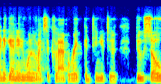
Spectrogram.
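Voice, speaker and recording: A man's very deep, low voice with vocal fry, a bright, sharp tone, ordinary pitch variation and a fairly quick pace, in a dry, close sound with no echo against a quiet background. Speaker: pastor. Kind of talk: virtual town hall remarks. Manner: fast.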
